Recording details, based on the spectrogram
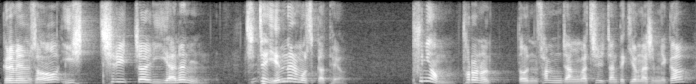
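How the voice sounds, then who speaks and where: A male pastor preaching a sermon at a church service, animated and asking the congregation questions as he acts out the speaker's complaints. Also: high-pitched, normal speed.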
